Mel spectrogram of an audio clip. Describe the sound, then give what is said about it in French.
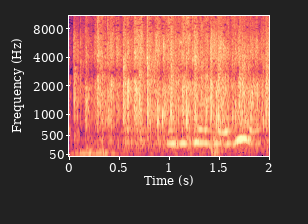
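A studio audience in the public studio of radio station Fréquence Plus applauds steadily for a couple of seconds, a dense wash of clapping with a voice or cheer rising faintly through it. “applaudissements pour elle.”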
